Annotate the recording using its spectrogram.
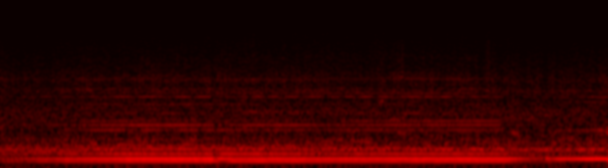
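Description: A man's chanting voice holding one long, steady low note that slowly swells, shifting pitch a little about five seconds in.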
